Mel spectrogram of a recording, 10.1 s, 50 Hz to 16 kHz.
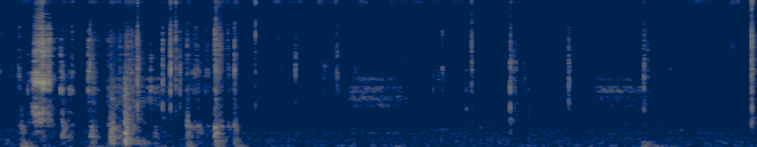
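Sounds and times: plastic toy train parts clicking: 0.0 - 3.5, 5.8 - 7.7.

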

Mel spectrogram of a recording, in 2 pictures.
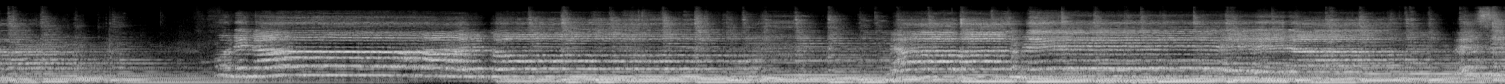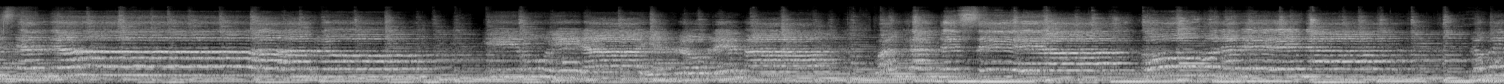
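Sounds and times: women's choir singing a hymn: 0.0 - 1.1, 2.1 - 30.0
acoustic guitar: 0.0 - 30.0.

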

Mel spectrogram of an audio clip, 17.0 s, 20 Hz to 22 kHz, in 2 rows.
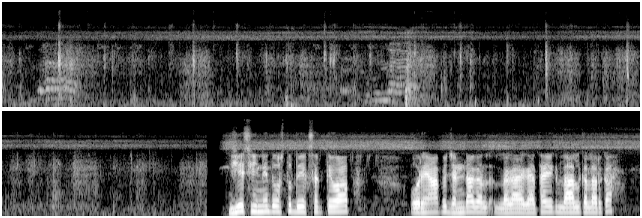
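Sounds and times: footsteps crunching on dirt path: 0.0 - 11.3
steady high hiss: 10.2 - 17.0.

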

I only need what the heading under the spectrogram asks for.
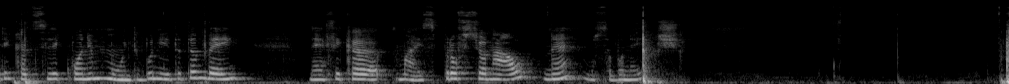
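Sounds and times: mould peeling handling sounds: 0.0 - 2.3, 6.8 - 10.0.

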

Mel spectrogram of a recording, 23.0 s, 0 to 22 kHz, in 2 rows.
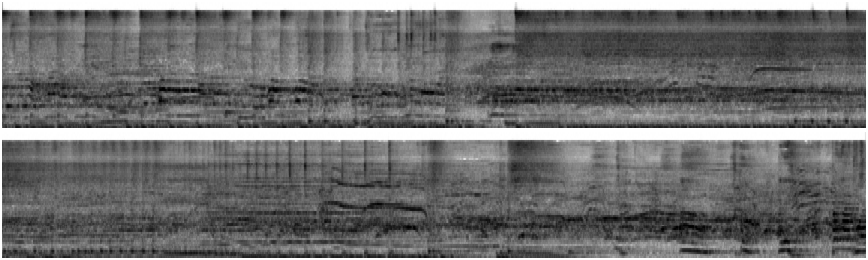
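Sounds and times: loud live band music: 0.0 - 23.0
people shouting: 6.3 - 22.6.

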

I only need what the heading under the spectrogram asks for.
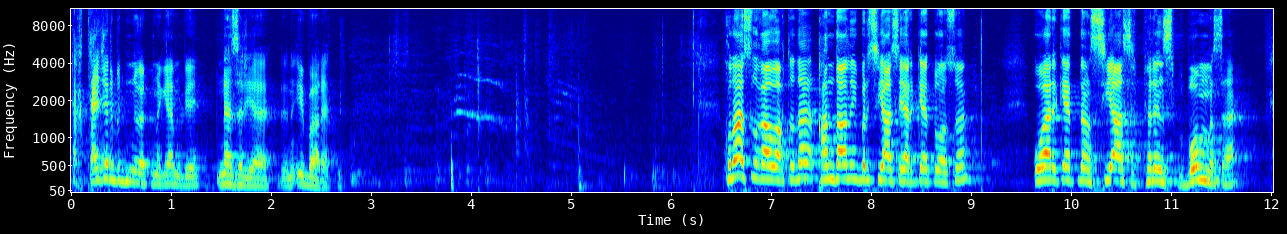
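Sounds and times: faint high squeak: 3.4 - 5.2.

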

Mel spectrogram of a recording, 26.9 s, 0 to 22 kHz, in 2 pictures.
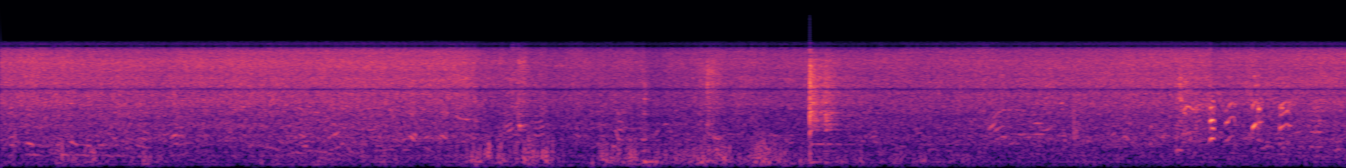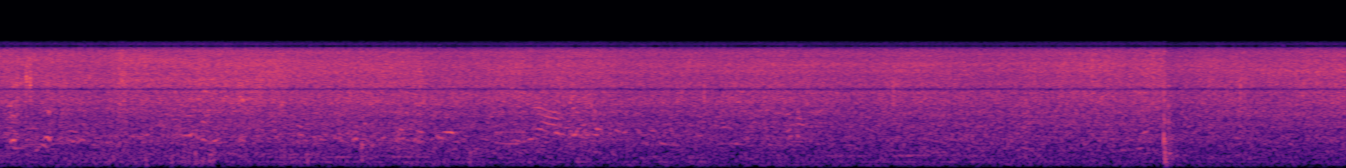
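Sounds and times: fountain splashing water: 0.0 - 26.9
people talking faintly: 0.0 - 26.9.

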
